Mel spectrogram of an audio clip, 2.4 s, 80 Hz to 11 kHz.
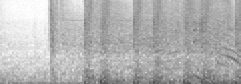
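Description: Smith and Wesson R8 revolver fired in a Fallout 4 mod: loud, rapid, overlapping gunshots burst in quick succession after a brief quiet start, forming a dense, sustained barrage up close.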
